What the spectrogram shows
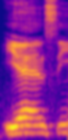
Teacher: Jadi ra ni dibaca dengan nipis. Bila nipis, mulut kita senyum.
